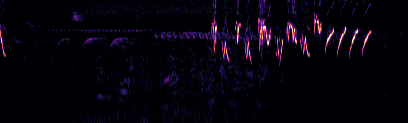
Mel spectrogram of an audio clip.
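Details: Singing black-throated canary delivers a rapid string of high, clear notes, each sliding downward, repeated several times a second for about two seconds after a quiet start with faint background hiss.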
